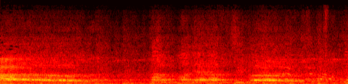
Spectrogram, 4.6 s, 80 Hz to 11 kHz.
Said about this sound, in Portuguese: Termina o primeiro tempo no Mineirão. Corinthians vence, Cruzeiro 0, 1 pro Corinthians. E esse é o clima no Mineirão. Só dá fiel torcida, 3 mil contra o Mineirão todo. Sinta o clima.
